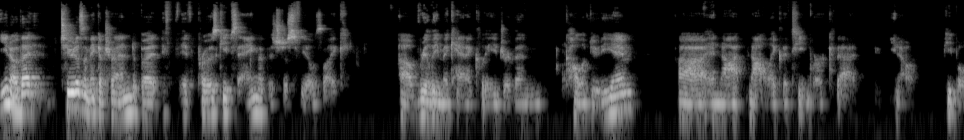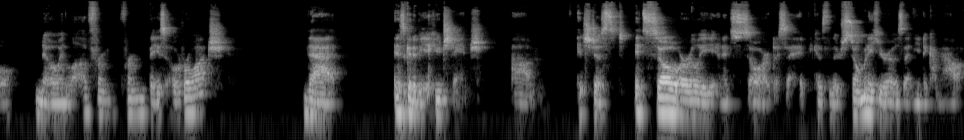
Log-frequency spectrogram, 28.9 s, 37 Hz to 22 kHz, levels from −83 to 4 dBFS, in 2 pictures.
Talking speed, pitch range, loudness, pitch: 160 wpm, 95-120 Hz, -23 LUFS, 105 Hz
